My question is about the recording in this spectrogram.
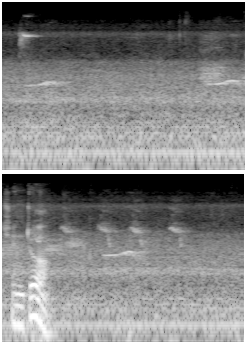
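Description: Faint short bird chirps scattered through, over a steady low background hum. About halfway, a voice calls out briefly, the loudest sound.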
